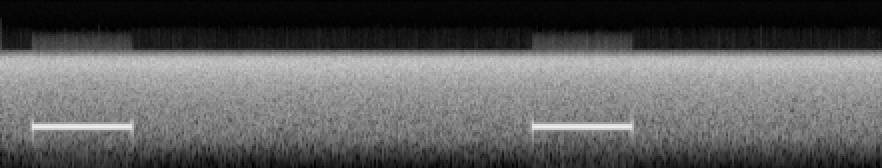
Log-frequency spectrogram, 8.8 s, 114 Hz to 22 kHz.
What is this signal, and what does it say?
Telephone call progress tone (single-tone plan, as in most of Europe), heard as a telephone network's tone, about 420 Hz, 1 s on and 4 s off, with phone line noise. Ringback tone.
